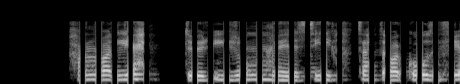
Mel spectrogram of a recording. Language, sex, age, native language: Icelandic, male, 12, Icelandic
